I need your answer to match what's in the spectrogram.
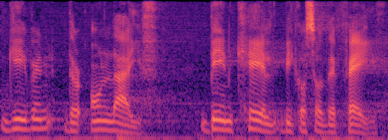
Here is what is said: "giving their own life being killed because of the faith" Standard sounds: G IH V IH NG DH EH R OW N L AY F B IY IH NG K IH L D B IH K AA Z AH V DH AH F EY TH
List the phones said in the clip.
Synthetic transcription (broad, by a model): G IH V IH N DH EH R OW N L AY F B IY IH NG K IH L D B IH K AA S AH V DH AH F EY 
